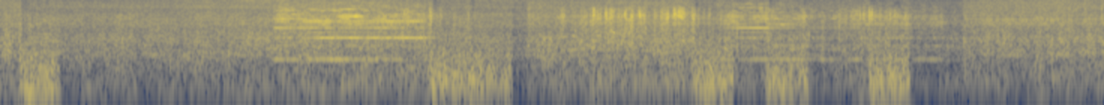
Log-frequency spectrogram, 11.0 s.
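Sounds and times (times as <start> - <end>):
moving passenger train rumbling: 0.0 - 11.0
train horn: 2.7 - 4.5, 7.1 - 9.6.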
